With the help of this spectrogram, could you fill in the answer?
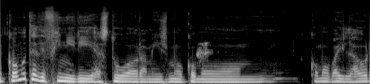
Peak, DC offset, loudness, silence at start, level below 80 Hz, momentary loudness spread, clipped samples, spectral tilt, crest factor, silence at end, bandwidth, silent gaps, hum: -4 dBFS; under 0.1%; -18 LUFS; 0 s; -54 dBFS; 10 LU; under 0.1%; -7 dB/octave; 14 dB; 0 s; 13.5 kHz; none; none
